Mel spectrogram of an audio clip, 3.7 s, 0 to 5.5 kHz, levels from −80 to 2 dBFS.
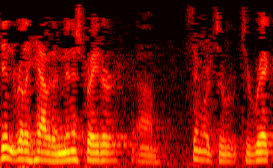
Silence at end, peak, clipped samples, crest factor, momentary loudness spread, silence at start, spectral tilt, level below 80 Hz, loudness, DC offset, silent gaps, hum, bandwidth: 0 s; -12 dBFS; under 0.1%; 16 dB; 15 LU; 0 s; -9.5 dB/octave; -58 dBFS; -29 LUFS; under 0.1%; none; none; 5.4 kHz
